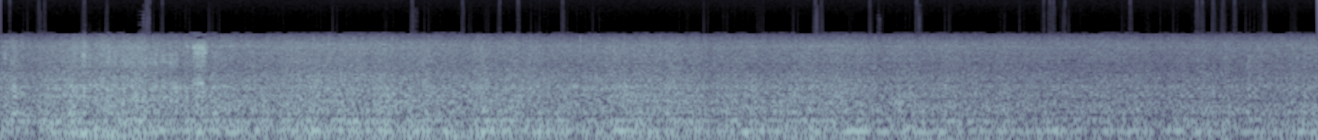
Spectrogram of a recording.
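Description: Pierce Enforcer fire engine's diesel engine and road noise heard from inside the cab, a loud, steady low drone as the truck drives. The engine note drops in pitch about a second in.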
